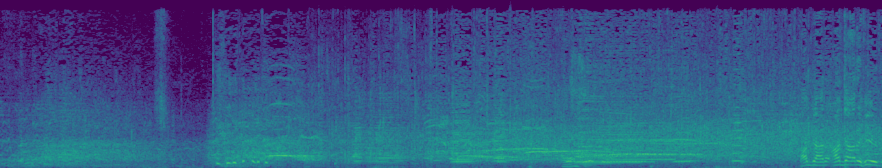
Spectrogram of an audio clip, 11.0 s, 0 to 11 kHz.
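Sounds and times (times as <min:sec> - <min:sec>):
audience applause: 0:02.6 - 0:11.0
accordion chords: 0:04.4 - 0:09.8.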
